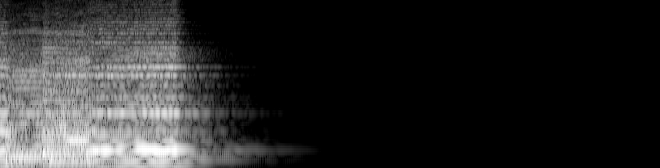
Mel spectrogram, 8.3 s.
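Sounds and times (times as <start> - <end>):
piano quartet: 0.0 - 2.6.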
